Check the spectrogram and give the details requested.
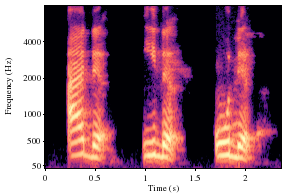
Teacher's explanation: huruf dal ini makhrajnya di punggung ya. Punggung lidah pada posisi dua gigi seri atas. Kemudian untuk huruf dal ini tidak punya aliran nafas ya, tidak ada aliran nafasnya jadi tertahan ya nafasnya. · untuk huruf dal ini tidak punya aliran nafas ya, tidak ada aliran nafasnya jadi tertahan ya nafasnya. Kemudian juga tidak punya aliran suara.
